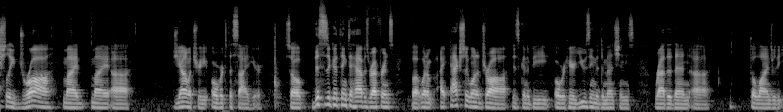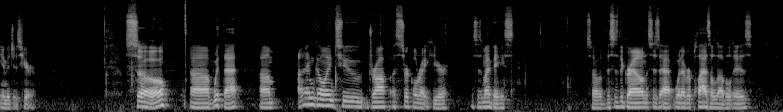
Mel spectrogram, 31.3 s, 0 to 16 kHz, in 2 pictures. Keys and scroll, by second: 2.2 m, 5.0 space, 22.4 c, 25.6 e, 26.2 space.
